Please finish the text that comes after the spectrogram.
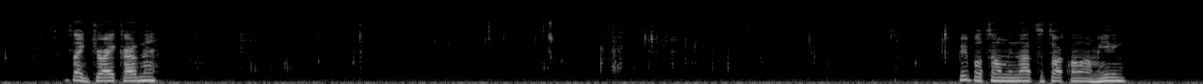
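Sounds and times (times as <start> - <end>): faint chewing: 0.0 - 0.7, 1.6 - 9.6
low steady hum: 0.0 - 12.0.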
